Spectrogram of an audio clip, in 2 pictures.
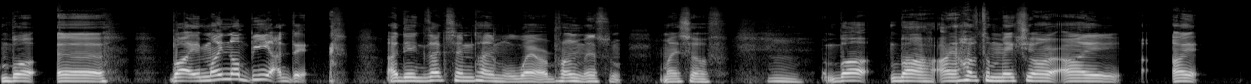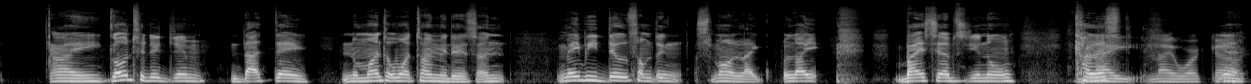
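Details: Male co-host with cerebral palsy; speech impairment and stuttering improved with speech therapy but persist; stuttering with speech impairment in cerebral palsy.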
